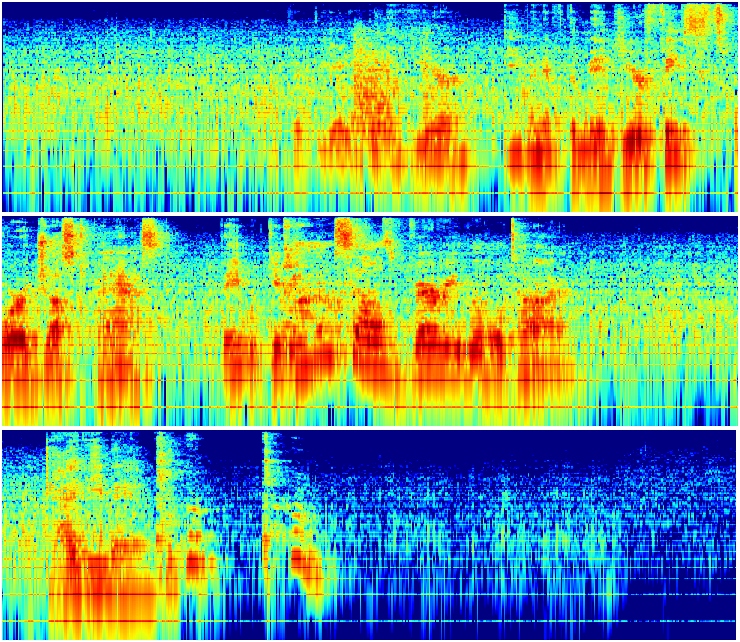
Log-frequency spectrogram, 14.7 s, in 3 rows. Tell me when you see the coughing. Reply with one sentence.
You can hear the coughing from 2.3 to 3.0 s, from 6.8 to 7.4 s and from 10.8 to 12.0 s.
